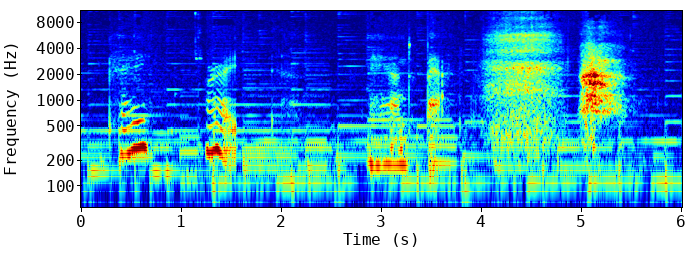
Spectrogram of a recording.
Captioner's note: inhales and exhales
